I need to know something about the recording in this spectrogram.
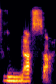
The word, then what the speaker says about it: Lughnasadh: I finally looked it up to make sure, because I don't think I was pronouncing it right. It's Lughnasadh.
